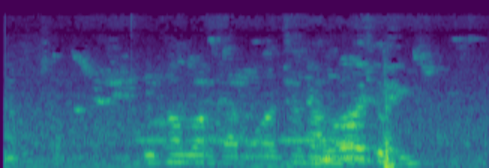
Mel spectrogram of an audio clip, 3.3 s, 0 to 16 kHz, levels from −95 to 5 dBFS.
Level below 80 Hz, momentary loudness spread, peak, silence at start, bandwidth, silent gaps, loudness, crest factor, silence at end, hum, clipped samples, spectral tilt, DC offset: -34 dBFS; 20 LU; -2 dBFS; 0.05 s; 11.5 kHz; none; -24 LUFS; 22 dB; 0.05 s; none; under 0.1%; -8 dB/octave; under 0.1%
